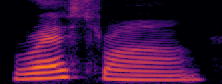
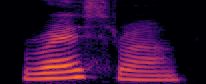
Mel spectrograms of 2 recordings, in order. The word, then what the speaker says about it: restaurant: T 발음은 거의 안 하시면 됩니다. 그래서 restaurant, restaurant, Korean restaurant 이렇게 말씀하시면 됩니다.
